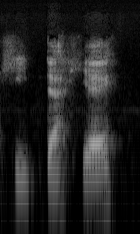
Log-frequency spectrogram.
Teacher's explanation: So native English speakers will tend to say he tehye, but we really want he dehye with no aspiration on the T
